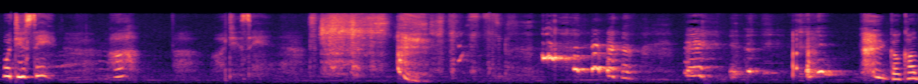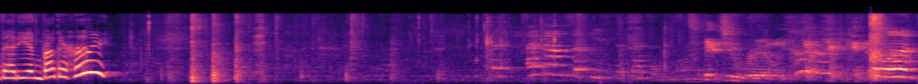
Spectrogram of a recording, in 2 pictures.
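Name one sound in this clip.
A young girl talks and laughs excitedly close by.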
